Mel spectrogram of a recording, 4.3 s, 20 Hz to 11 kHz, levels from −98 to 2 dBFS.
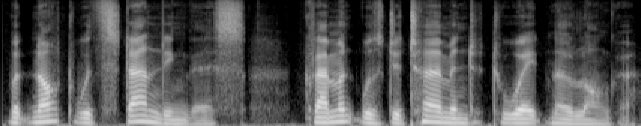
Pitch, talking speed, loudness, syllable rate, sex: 115 Hz, 140 wpm, -19 LUFS, 4.8 syllables/s, male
